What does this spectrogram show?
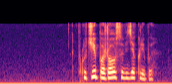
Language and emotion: Russian, neutral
